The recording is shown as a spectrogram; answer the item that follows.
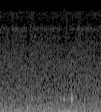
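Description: Near silence: a faint, muffled low rumble of pool water around a submerged camera.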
